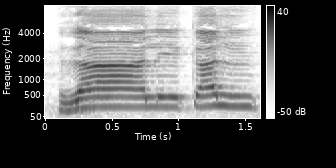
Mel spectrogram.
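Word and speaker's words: ذَٰلِكَ: তাহলে একসাথে পড়লে হবে জালি, জাল, জালটা পাতলা করে পড়বেন, জিহ্বার আগা সামনের উপরের 2 দাঁতের আগার সঙ্গে লাগিয়ে জালটা পাতলা করে উচ্চারণ করবেন। যালিকাল কিতাবু লা রাইবা ফিহি হুদাল লিল মুত্তাকিন।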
